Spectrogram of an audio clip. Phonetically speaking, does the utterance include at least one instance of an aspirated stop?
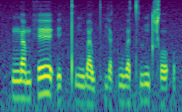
yes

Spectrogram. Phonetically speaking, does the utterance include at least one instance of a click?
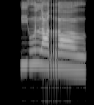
no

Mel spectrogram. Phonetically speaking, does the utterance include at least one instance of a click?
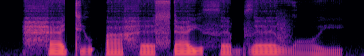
no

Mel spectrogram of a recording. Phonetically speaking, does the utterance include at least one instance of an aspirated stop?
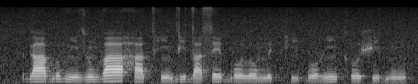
yes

